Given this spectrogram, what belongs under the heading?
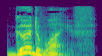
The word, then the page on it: goodwife: British English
